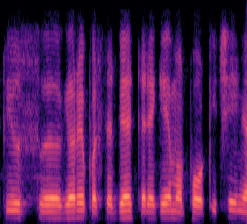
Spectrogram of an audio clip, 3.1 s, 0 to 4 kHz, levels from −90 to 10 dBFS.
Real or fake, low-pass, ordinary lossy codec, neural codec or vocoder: fake; 3.6 kHz; Opus, 32 kbps; codec, 16 kHz, 2 kbps, X-Codec, WavLM features, trained on Multilingual LibriSpeech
